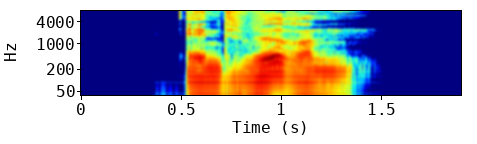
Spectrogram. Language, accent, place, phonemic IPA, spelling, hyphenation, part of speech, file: German, Germany, Berlin, /ɛntˈvɪʁən/, entwirren, ent‧wir‧ren, verb, De-entwirren.ogg
- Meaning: to disentangle, to unravel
